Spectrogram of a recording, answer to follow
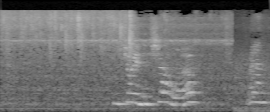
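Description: Handheld shower head spraying water, a steady hiss, with a short high-pitched vocal sound about two seconds in. The water sound cuts off about three and a half seconds in.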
